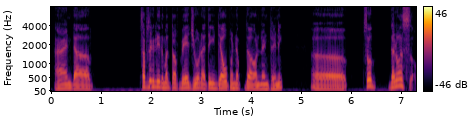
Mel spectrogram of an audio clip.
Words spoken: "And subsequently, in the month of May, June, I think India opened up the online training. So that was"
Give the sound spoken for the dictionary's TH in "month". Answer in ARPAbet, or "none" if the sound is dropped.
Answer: T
